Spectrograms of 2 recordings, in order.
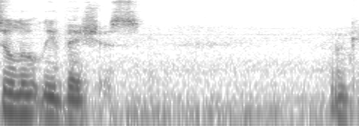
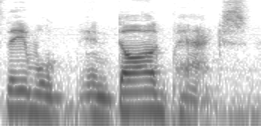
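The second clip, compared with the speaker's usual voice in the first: normal talking voice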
